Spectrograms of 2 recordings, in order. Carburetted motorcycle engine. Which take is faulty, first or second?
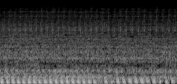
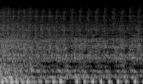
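second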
